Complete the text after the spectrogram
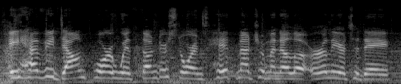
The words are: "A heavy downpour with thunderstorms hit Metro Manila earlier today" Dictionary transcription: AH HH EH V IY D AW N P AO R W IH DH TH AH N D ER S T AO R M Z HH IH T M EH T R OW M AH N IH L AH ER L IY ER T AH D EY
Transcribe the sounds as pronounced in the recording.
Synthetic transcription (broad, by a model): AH HH EH V IY D AW N P AO R W IH DH TH AH N D ER S T AO R M Z HH IH T M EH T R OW M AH N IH L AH ER L IY ER T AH D EY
